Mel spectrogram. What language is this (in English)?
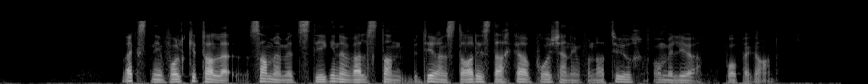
Norwegian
